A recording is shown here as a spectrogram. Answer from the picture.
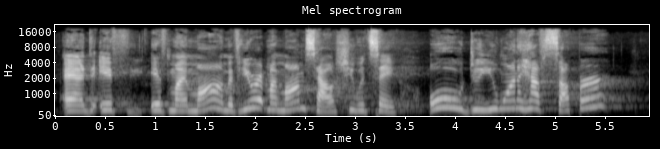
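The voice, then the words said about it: Minnesota accent. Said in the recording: “Some of you probably can still hear my accent, ... where, are you from Minnesota?”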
